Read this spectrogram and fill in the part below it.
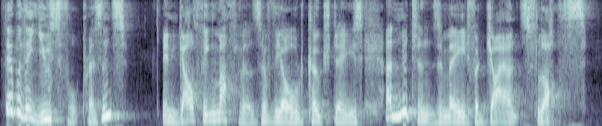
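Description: A man giving an expressive, theatrical reading of lyrical prose as a measured storyteller. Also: medium pitch, creaky, breathy edge. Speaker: reader of a dramatic story.

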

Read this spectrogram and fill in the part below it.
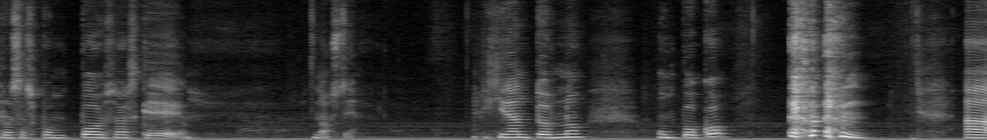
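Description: Chatty woman, rambling and short of breath. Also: mid-range voice. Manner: chatty, rambling, self-mocking asides. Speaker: game build commentator. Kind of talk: casual voice-over while building in a game.

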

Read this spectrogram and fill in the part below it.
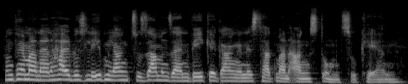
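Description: A woman's voice: fairly low pitch, close to an everyday voice. A woman playing a proud, bitter, middle-aged betrayed wife in a crime radio drama, theatrical and sarcastic. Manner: theatrical, sarcastic, deliberate repetition.

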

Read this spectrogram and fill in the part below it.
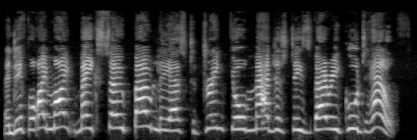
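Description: Frightened old fox, high-pitched and stammering, a woman's voice. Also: unhurried, sharp tone, no room sound, clean studio sound, heavily acted. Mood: fawning, nervous. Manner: stammering, deferential, hesitant. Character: timid elderly male fox, fawning and frightened.

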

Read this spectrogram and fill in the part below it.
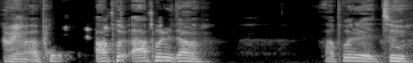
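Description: A young man hosting a phone livestream, teasing his guest and shouting out viewers who send gifts. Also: on the high side, steady tone, normal speed. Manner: boastful, teasing, shouting out gifters. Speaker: livestream host. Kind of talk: casual livestream banter. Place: indoor room. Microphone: phone at arm's length.

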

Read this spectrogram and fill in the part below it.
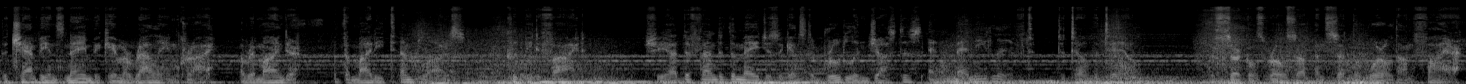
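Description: A middle-aged dwarf adventurer in a video game. His voice is deep, his delivery wry and theatrical, like a practiced teller of tales. Music plays clearly behind him. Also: normal speed. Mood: somber narration. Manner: sardonic, dramatic storytelling. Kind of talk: video game voice acting, narrative.

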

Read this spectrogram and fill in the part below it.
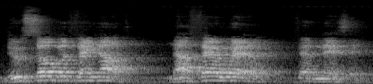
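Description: A man acting a scheming, self-assured merchant on stage, declaiming Elizabethan drama with deliberate grandeur. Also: on the high side, sharp tone, distant mic. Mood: commanding. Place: concert hall stage, far camera. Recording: echoey hall from afar, faint noise.

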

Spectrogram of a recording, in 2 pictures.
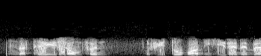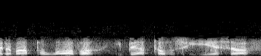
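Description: A man's voice: on the high side, big pitch swings, quick pace, slightly rough. A man with a central Scottish accent bantering on two-way amateur radio, sweary and slangy, taunting the others. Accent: Scottish, central Scotland. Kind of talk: casual ham radio banter. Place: received over an FM radio repeater. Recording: phone-like narrowband radio, faint noise.

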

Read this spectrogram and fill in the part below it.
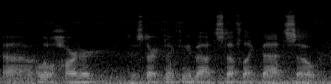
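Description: A man's voice: low-pitched, level tone, fairly quick. A middle-aged man talking to camera on an outdoor porch by a marina, earnest and rambling as he muses on life and urges viewers to stop worrying. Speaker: sailing vlogger. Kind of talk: casual reflective monologue. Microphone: action camera on a tripod a few feet away. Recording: outdoor ambience noise. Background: outdoor ambience.

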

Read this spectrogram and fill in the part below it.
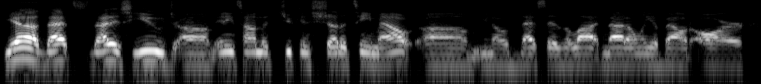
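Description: A middle-aged man, a head soccer coach, giving a measured post-game interview outdoors on a field at night. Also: mid-range voice, dry recording, dull audio. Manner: measured, steady, frequent fillers.

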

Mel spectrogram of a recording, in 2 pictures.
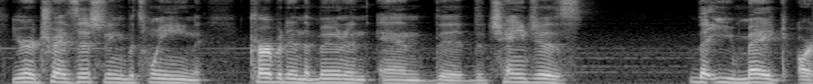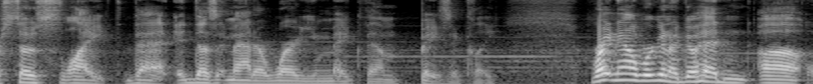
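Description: A man in his thirties, a little hoarse today, casually explaining his moves while playing a space game, with rambling asides. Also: medium pitch, fairly bright tone, a little hiss or hum. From Northeastern US. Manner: rambling, explanatory, self-deprecating. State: slightly hoarse. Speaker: let's play host. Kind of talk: casual gameplay commentary.

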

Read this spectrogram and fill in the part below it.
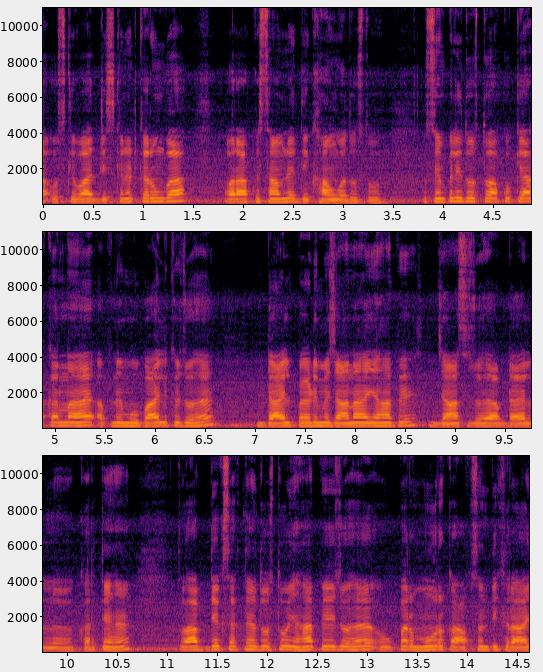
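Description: A man with a slightly high voice walks viewers through phone settings step by step. His delivery is informal and repetitive, with some hesitation as he goes. It is an amateur recording with faint noise behind him. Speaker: tech tutorial host.

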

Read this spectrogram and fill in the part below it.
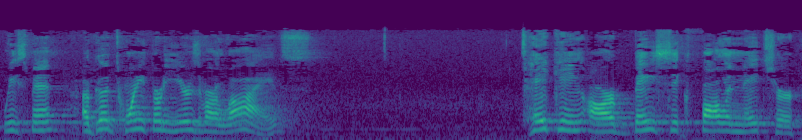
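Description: A man in his thirties with an American accent, preaching a sermon from the pulpit and moving between quiet, reflective passages and emphatic appeals. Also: high-pitched, slow, pauses often. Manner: animated, gesturing, swings from quiet to emphatic. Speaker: pastor. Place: church sanctuary at a pulpit. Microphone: pulpit microphone. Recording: reverberant church hall.

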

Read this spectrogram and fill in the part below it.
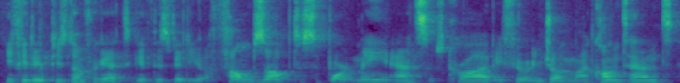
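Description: A young man hosting a tech video, narrating a scripted review in a clear, earnest and opinionated way from a desk at home. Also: fairly high pitch, brisk, a little mellow. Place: home desk room with lamp.

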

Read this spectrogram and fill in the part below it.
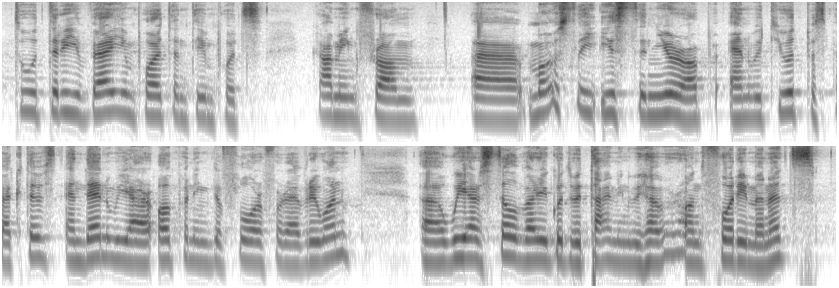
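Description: A woman in her thirties moderates a conference panel with a handheld mic, politely thanking speakers and handing over the floor. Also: mid-range voice. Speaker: session moderator. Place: conference stage, seated.

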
